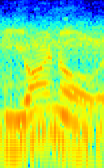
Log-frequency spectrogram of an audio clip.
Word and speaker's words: Yarnall: Ed Yarnall is the way he pronounces it.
